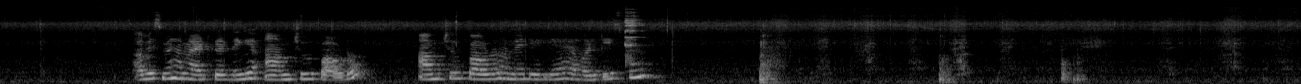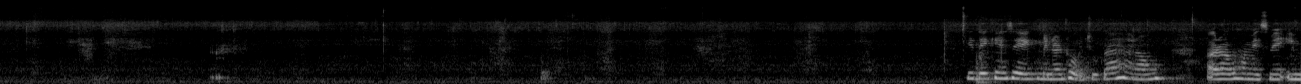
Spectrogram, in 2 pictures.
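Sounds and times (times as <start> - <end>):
chillies sizzling in oil: 0.0 - 26.0
spatula stirring and scraping: 7.4 - 24.5.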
